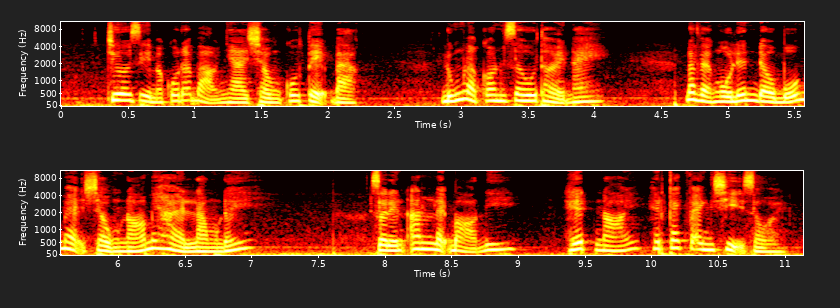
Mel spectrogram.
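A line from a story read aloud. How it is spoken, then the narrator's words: Flustered sighing old woman. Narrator (Vietnamese): Bà Hoa tỏ sang bối rối rồi thở dài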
